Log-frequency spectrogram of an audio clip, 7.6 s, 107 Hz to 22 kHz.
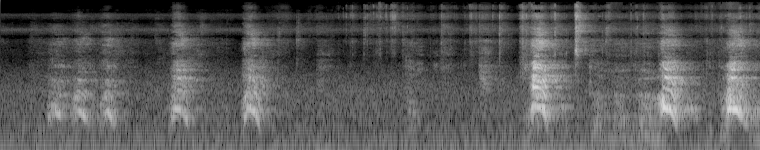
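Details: Dog on the evening of 21 November 2023, 7:06 pm, opening with a rapid triplet of barks, then spaced single barks, ending with louder, harsher barks in quick succession.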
